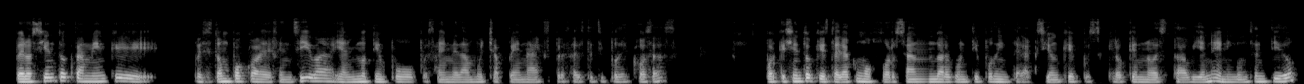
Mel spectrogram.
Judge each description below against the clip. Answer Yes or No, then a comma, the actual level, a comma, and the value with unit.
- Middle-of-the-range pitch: No, low, 120 Hz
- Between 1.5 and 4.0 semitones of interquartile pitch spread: Yes, narrow, 2.5 semitones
